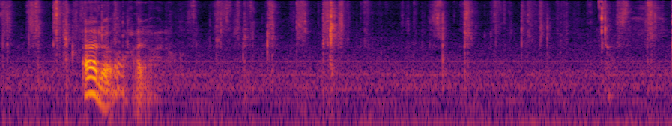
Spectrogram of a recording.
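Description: Tarot cards are shuffled in one short riffling burst near the start, followed by scattered light taps and card handling, close and soft, with a voice saying a brief word.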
